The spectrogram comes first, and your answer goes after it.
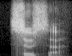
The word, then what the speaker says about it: SUSE: Debian you can go and get open SUSE Susa Susa I remembered how to pronounce that but yes there are little gamers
